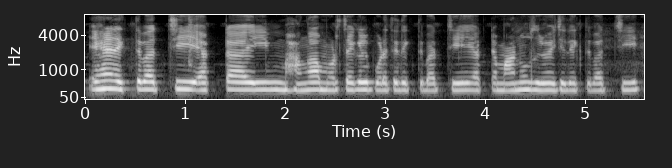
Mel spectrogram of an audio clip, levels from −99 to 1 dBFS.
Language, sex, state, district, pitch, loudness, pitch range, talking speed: Bengali, female, West Bengal, Paschim Medinipur, 225 Hz, -16 LUFS, 215-235 Hz, 160 wpm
